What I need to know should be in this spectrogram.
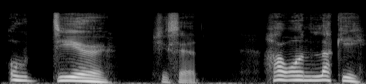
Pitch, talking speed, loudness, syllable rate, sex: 155 Hz, 100 wpm, -17 LUFS, 3.3 syllables/s, male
